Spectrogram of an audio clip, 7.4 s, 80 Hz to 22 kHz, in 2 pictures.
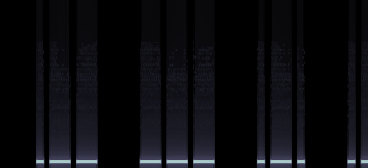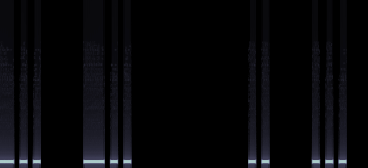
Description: Morse code, heard as a keyed tone, about 18 wpm, spaced as for 12 wpm, 1000 Hz. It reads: WORLD IS
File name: qotdfiles / 12wpm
